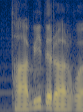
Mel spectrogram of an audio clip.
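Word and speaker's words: דוד: 그래서 다비드라고 하는 글자도 세 자음으로만 되어 있습니다. 달렙, 바브, 달렙. 그래서 디귿, 비읍, 디귿. 그래서 다비드 이렇게 발음이 되는데, 우리나라 말로 하면 디귿, 비읍, 디귿 요 세 자음으로 다윗의 이름이 그래요, 여러분.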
